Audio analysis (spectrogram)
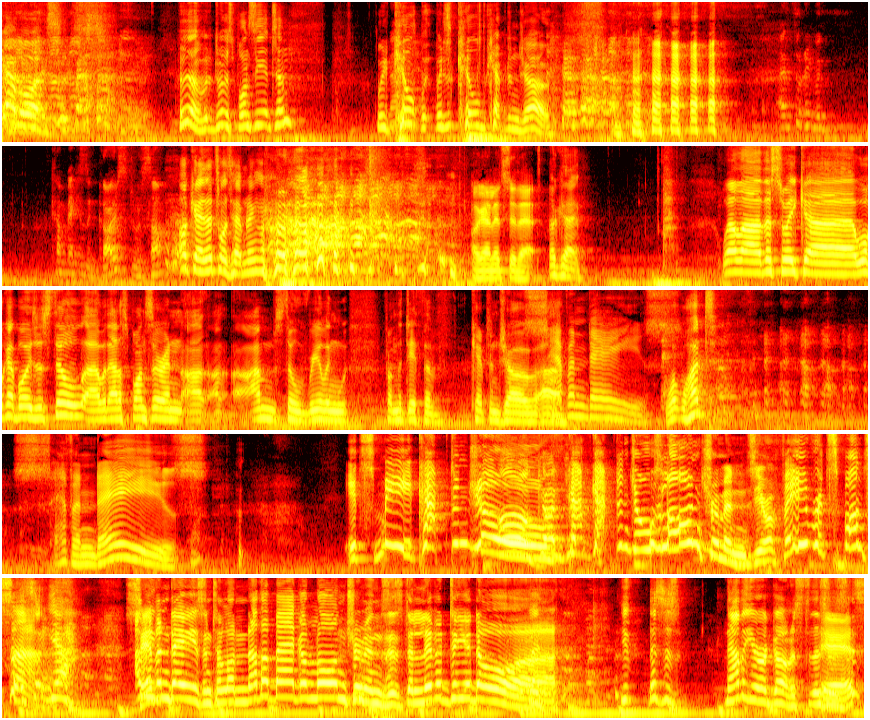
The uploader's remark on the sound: Our first live episode!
